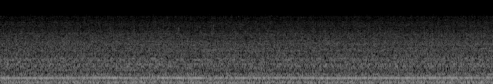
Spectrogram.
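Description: A truck engine idles steadily in the Snowrunner game, a constant low rumble with a faint steady hum, loud and unbroken throughout with no talk.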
